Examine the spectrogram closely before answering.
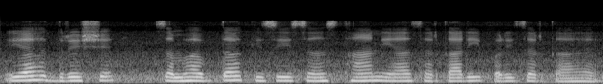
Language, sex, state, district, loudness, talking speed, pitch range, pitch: Hindi, female, Uttar Pradesh, Lucknow, -15 LUFS, 100 wpm, 160-180 Hz, 170 Hz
